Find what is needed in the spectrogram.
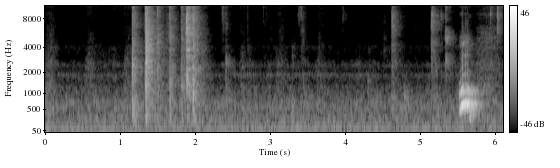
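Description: A person tasting hot homemade salsa on a tortilla chip: a few short, sharp mouth sounds about a second in, then a brief voiced exclamation near the end as the heat hits.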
